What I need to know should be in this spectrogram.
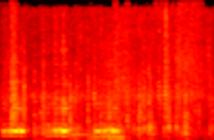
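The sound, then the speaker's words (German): Chickens clucking on an organic farm, a series of short, sharp clucks at an irregular pace, fairly faint with no talk. “Demnächst sollen auf den Feldern auch noch Hühner herumlaufen. Die werden bisher im Stall gehalten. Doch die nächste Generation wird zum Freilaufhuhn.”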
